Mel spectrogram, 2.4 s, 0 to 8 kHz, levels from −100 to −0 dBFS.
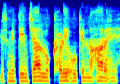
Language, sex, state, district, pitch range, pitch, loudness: Hindi, male, Bihar, Gopalganj, 125-130 Hz, 125 Hz, -18 LUFS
